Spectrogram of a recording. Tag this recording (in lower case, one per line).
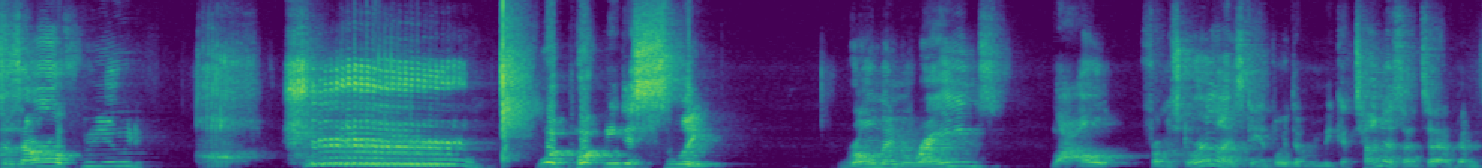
speech
inside a small room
